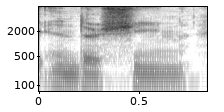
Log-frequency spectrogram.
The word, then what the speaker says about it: Indochine: It's just the French pronunciation of French Indochina. So the French would say Indochine.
